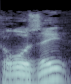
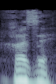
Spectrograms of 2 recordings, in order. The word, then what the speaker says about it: Roset: Il y en a qui prononcent Rosé, mais Roset. Roset.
